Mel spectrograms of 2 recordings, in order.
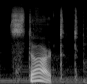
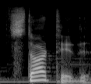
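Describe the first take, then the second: First: The word ends with a plain t sound. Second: The word ends with an id syllable. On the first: The speaker calls it wrong. "Let's try the second box" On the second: The speaker calls it right. "Yes. Id"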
